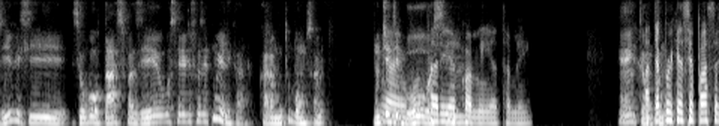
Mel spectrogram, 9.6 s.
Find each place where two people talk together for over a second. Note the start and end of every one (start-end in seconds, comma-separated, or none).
5.1-6.3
